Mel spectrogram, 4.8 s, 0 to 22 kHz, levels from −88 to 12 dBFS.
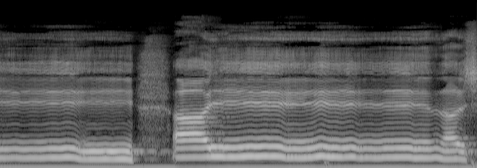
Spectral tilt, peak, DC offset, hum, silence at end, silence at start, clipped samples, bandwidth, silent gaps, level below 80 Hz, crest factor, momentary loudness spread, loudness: -5 dB/octave; -4 dBFS; 2%; none; 0 s; 0 s; under 0.1%; 13.5 kHz; none; -58 dBFS; 14 dB; 7 LU; -18 LUFS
